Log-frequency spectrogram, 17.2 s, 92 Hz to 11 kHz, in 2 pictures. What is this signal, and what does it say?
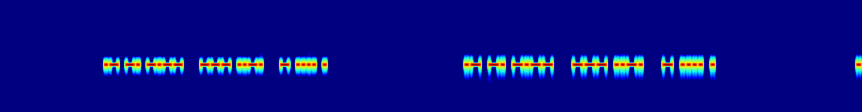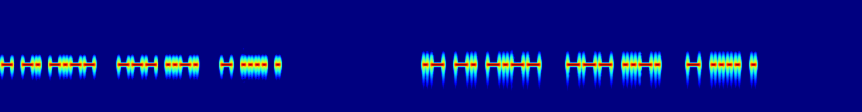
Morse code, heard as a keyed tone, about 38 wpm, 700 Hz. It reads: ANY OF THE ANY OF THE ANY OF THE ANY OF THE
